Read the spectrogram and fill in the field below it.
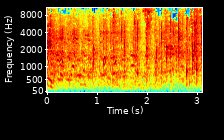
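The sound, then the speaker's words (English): Wedding guests applauding: a steady, dense wash of many hands clapping at once, loud and sustained for a few seconds, with crowd voices murmuring underneath. “Of course, the only person who wasn't applauding was the vicar.”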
